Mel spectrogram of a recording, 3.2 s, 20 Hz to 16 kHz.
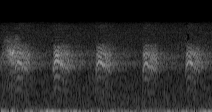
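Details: Rasping calls of a Eurasian eagle-owl, 6 June 2017 at 20:28. Five hoarse, grating bursts repeat fairly evenly, about one every two-thirds of a second, over low background noise.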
